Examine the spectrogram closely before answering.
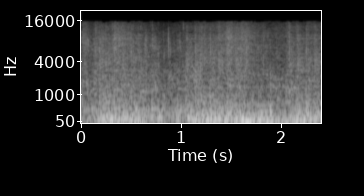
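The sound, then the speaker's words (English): Heavy gunfire from a SWAT team amid rubble forms a dense, continuous roar of overlapping shots that stays loud throughout with no clear break. “Then the SWAT team flies in, searching for Batman. They chase him through the rubble. Bullets fly through the air.”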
